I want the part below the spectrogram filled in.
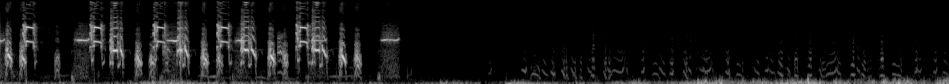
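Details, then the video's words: Partridge calling in a burst of harsh, squawking notes, repeated rapidly for about four seconds, then falling silent, leaving a faint low rumble and scattered soft chirps. "teetar ke awaz"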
